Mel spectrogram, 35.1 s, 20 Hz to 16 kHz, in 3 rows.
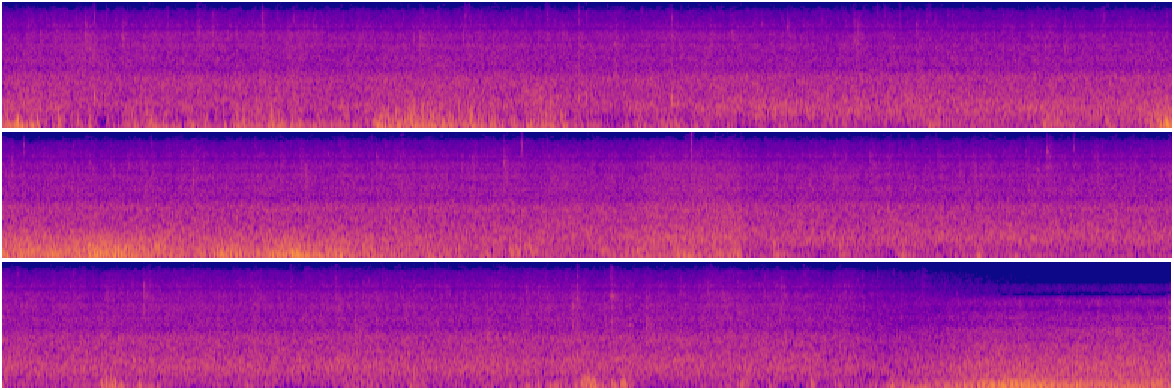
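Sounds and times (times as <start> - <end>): steady rain on a roof: 0.0 - 35.0
deep low rumble: 32.1 - 35.0.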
